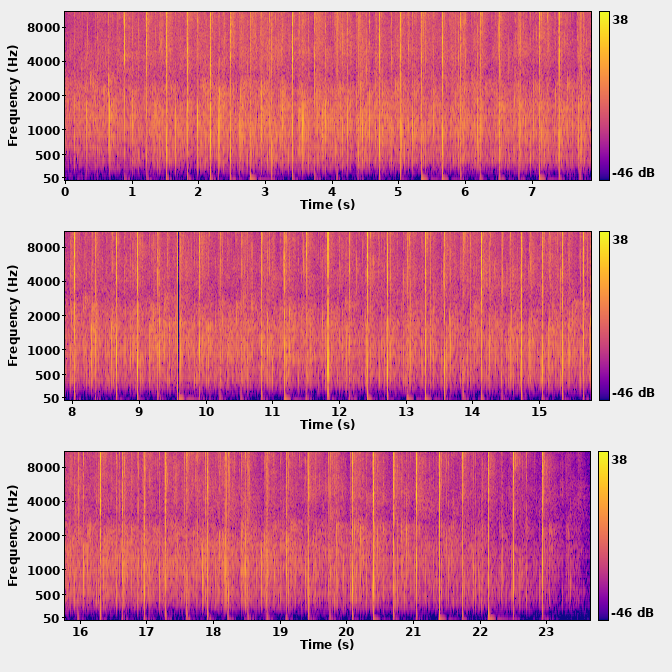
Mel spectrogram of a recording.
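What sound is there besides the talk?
audience applause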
